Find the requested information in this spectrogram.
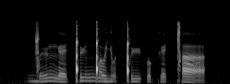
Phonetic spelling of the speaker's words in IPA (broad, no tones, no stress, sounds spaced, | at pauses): ɡ͡ǀ ø ŋ ɛ ǃ y ŋ͡ǃ o j o ǃ y ʔ o k ɛ ǀ a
